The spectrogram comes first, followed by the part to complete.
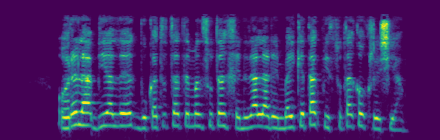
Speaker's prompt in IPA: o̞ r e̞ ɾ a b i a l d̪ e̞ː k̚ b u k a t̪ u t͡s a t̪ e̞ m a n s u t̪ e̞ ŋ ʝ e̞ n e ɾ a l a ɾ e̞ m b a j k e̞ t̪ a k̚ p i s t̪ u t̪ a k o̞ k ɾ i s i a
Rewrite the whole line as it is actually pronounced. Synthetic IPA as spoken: o̞ r e̞ l a b i a l d̪ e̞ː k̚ b u k a t̪ u t͡s a t̪ e̞ m a n s u t̪ e̞ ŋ ʝ e̞ n e ɾ a l a ɾ e̞ m b a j k e̞ t̪ a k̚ p i s t̪ u t̪ a k o̞ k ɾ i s i a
